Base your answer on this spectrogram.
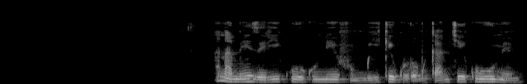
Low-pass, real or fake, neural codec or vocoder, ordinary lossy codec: none; real; none; none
